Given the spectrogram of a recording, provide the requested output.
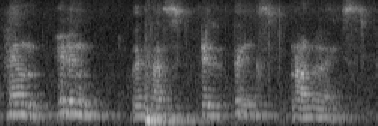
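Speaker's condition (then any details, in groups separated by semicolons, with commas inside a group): Cerebral palsy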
